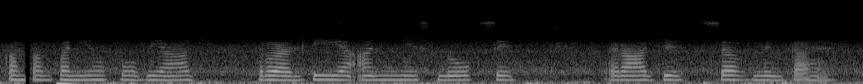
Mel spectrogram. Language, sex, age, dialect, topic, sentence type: Hindi, female, 18-24, Marwari Dhudhari, banking, statement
